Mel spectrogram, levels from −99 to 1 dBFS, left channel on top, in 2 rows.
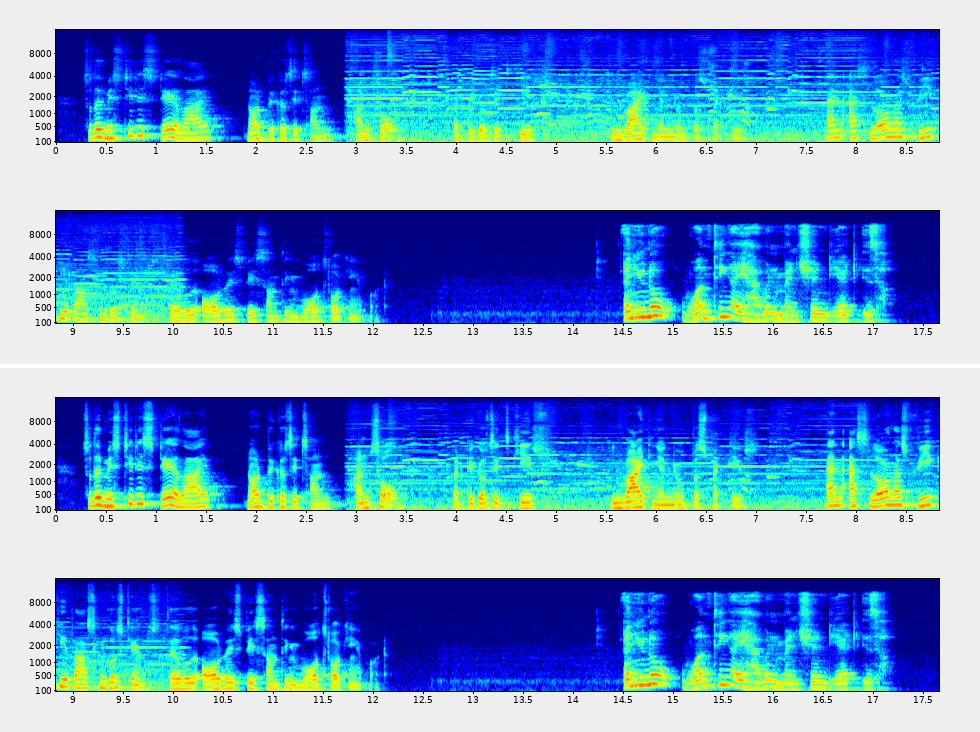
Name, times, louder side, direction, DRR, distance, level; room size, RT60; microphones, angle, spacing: voice 1, 0.3-1.7 1.9-3.5 4.0-4.9 5.5-7.0 7.7-11.9, right 4 dB, 55° right, 0.4 m, -31 dB
sound 1, 2.9-10.1, left 2 dB, 80° left, 2.0 m, -45 dB
voice 2, 14.5-17.1, left 1 dB, 5° left, 1.4 m, -30 dB
10.5 x 6.2 x 2.6 m
head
